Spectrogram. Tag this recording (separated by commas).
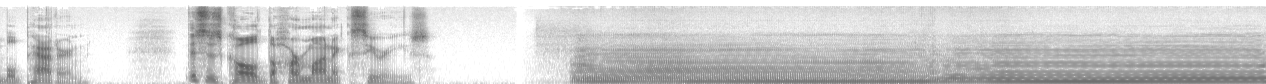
Speech, Music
